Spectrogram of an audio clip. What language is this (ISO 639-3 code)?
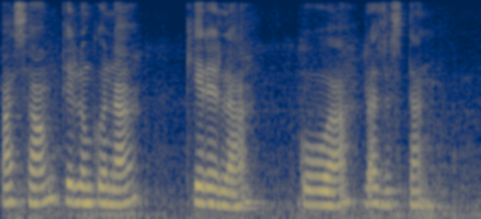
brx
